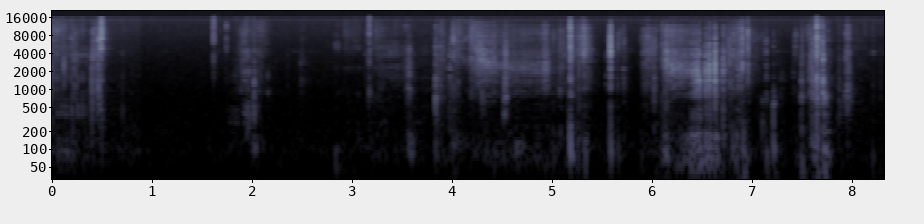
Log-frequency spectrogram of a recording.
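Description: A flat hand and long nails press and rub the glossy photo pages of a large open hardcover book, and then one page is turned. Soft papery swishes and crinkles mix with sharp nail clicks and taps. The sound builds into brighter, louder crunching rustles near the end.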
